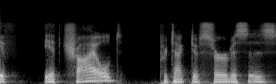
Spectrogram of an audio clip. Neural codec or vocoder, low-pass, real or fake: codec, 24 kHz, 0.5 kbps, DualCodec; 7.2 kHz; fake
